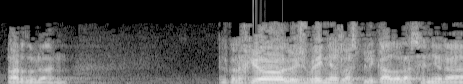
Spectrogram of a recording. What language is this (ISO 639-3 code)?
spa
